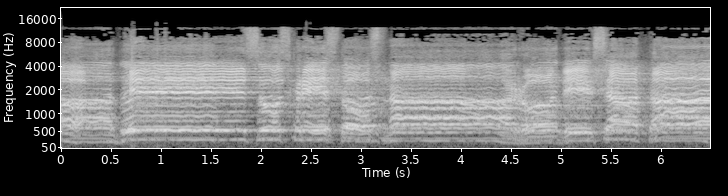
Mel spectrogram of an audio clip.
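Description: Ukrainian folk vocal ensemble of women's and men's voices singing unaccompanied in harmony, in the traditional village style, holding long notes with short breaks between phrases.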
